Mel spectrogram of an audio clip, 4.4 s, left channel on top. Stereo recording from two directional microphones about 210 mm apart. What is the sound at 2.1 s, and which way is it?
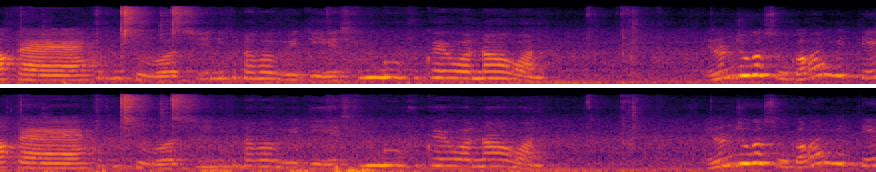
Speech, 15° left (ahead or behind).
